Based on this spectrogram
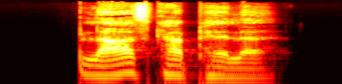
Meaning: wind ensemble
- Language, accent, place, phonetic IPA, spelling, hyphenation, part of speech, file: German, Germany, Berlin, [ˈblaːskaˌpɛlə], Blaskapelle, Blas‧ka‧pel‧le, noun, De-Blaskapelle.ogg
